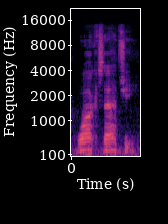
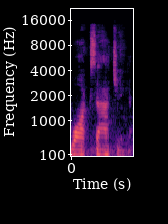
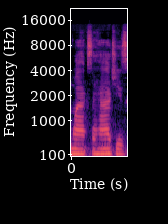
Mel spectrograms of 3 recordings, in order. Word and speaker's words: Waxahachie: because I don't know of anywhere actually called wax hatching I know Waxahachie unless that's not how it's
